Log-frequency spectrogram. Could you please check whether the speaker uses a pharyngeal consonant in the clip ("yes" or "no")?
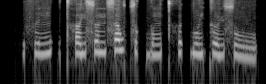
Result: no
